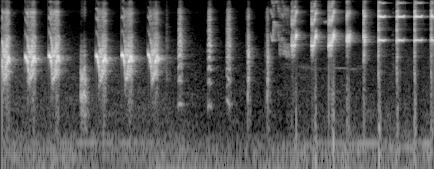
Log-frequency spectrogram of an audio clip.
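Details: Black-winged myna master song rich in fill-in phrases, used to train other mynas: harsh, spaced squawks give way to dry clicking notes, ending in a run of sharp, high, ringing notes.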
